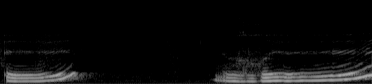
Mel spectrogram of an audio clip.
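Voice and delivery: E and re each held long, far apart; isolated syllables. Shown as a demonstration. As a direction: sound out E, then re, slowly. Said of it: "Le E de feu".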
